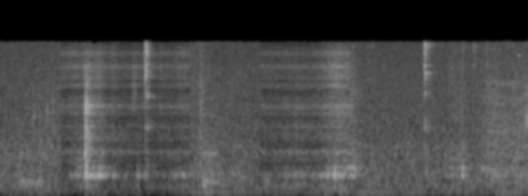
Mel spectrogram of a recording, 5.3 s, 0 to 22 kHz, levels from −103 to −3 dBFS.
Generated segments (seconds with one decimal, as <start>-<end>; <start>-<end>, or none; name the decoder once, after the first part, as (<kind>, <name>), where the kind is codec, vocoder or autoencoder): 0.6-1.9 (codec, SNAC); 2.6-3.5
